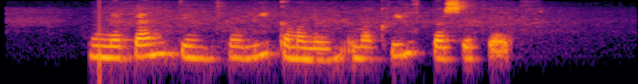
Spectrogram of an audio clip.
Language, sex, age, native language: Icelandic, female, 30-39, Serbo-Croatian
